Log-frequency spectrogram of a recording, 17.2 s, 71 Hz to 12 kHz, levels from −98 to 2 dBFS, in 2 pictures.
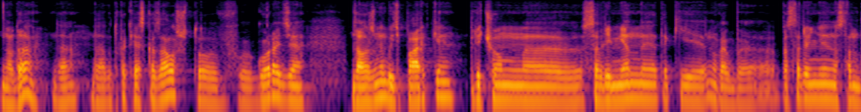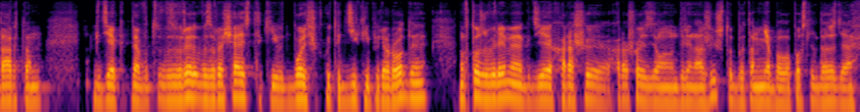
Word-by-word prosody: Ну 105 -4 -3
да, 145 +3 +2
да, 115 +2 -6
да. 110 -2 -5
Вот 115 - -12
как - - -9
я 120 - +2
сказал, 130 +5 +2
что 120 -8 -5
в 110 0 -11
городе 125 -1 +1 0.4
должны 115 +4 +4
быть 120 -4 0
парки, 130 +5 +3
причем, 125 -1 +1 0.6
э, - - -8
современные 125 +2 +2
такие, 120 -1 -4
ну 135 - -5
как 115 -2 -2
бы 105 -12 -9
по 120 - -3
современным 130 +1 0
стандартам, 120 -1 -1 0.4
где 120 0 +2
когда 120 0 -1
вот 115 0 -8
возвра 125 +3 +3
возвращаясь 130 +2 +3
такие 125 -4 -5
вот 110 - -5
больше 125 +2 +3
какой-то 125 -1 -5
дикий 120 0 -3
природы, 135 +4 +2 0.3
но 130 - -3
в - - -12
то 150 - +5
же 130 - +3
время 135 0 +4
где 120 +1 +1
хороши 120 -1 -1
хорошо 125 -1 -3
сделаны 115 -1 -2
дренажи, 115 +4 -2
чтобы 115 -7 -6
там 115 -1 0
не 115 - +4
было 105 -1 -1
после 120 0 -5
дождя 110 -1 -2
120 Hz, 180 wpm, -24 LUFS, 115-130 Hz, 0.6 s, то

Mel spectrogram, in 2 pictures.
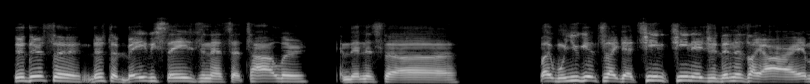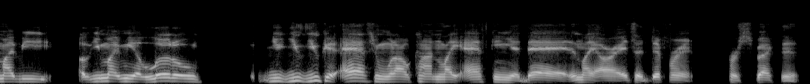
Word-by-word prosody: there 165 +1 +4
there's 185 0 +2
a 150 -6 +3
there's 165 0 -1
a - - +3
baby 165 +9 +1
stage 155 -1 +1
and 145 -1 +1
there's 125 -2 -2
a - - 0
toddler, 140 -1 0 0.3
and 115 +2 -1
then 125 +1 +1
it's 120 -2 -4
the, 120 -3 +2
uh 110 -1 0 0.8
like, 150 0 +2
when 150 +4 0
you 185 - +2
get 180 +1 +3
into 160 -1 -7
like 145 -3 +1
that 130 -3 0
teen 185 -2 +1
teenager, 170 -5 +1
then 150 +3 +1
it's 155 -2 0
like, 135 -4 +2
alright 120 -1 +3
it 130 - -1
might 130 -1 -1
be 130 -2 -5 0.3
oh, - - 0
you 140 +3 0
might 145 -3 +1
be 140 -1 +3
a 125 - +1
little 140 +1 +2 0.6
you 150 +1 -3
you 155 +6 -2
you 165 +6 0
could 170 - +1
ask 150 -2 +2
him 130 -2 0
without 125 -2 -1
kinda, 125 -3 -2
like, 120 - -1
asking 120 -1 -1
your 95 - +1
dad. 105 0 +2
And, - - 0
like, 110 -1 -1
uh, 100 - 0
it's 95 - -1
a - - +1
different 110 -4 -3 0.3
perspective. - - -4
135 Hz, 210 wpm, -22 LUFS, 120-155 Hz, 0.8 s, there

